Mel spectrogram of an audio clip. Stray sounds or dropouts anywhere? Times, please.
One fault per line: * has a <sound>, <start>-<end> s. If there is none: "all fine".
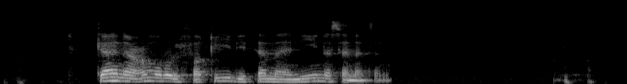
all fine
